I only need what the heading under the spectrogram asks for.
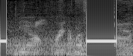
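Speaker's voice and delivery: screamed high and very loud; yelling in pain. Real, not acted. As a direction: yell it out in real panic. Driver resisting arrest, yelling.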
